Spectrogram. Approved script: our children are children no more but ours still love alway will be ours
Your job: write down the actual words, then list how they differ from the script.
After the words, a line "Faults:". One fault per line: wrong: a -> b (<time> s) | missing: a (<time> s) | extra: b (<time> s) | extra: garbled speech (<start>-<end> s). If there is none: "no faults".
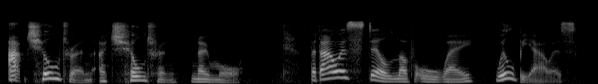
our children are children no more but ours still love alway will be ours
Faults:
no faults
